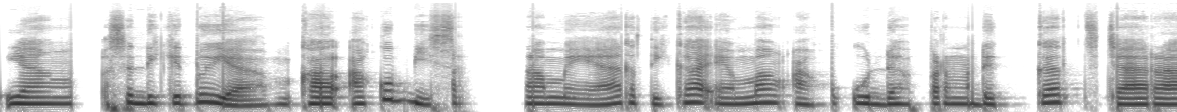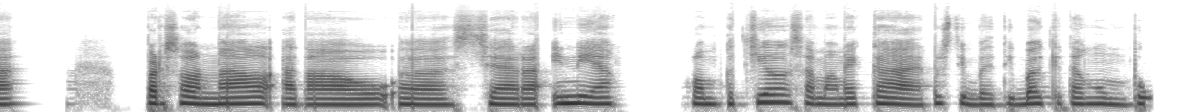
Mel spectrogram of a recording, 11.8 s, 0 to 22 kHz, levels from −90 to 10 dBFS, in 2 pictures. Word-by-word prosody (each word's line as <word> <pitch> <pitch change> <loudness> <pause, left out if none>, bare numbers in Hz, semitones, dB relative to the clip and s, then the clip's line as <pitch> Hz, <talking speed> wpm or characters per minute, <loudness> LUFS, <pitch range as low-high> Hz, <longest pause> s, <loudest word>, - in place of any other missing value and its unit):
yang 210 0 +3 0.3
sedikit, 225 -1 +2
dulu 260 -2 +6
ya, 160 -4 +3 0.2
ka 205 -1 +4
aku 290 +9 +2
bisa 235 0 -1 0.3
ramean 200 -1 0
ketika 235 +7 0
emang 215 +4 0
aku 185 -2 -5 0.2
udah 190 0 0
pernah 200 -2 -2
dekat 190 +6 -1
secara 190 0 +2 0.6
personal 205 -1 +3
atau, 180 -1 0
eee, 180 -1 +1
secara 185 0 -1
ini 220 -1 +4
ya - - +1 0.4
kelom 195 -1 -1
kecil 200 +6 0
sama 190 -3 -2
mereka 195 -2 +1
terus 220 +2 -7
tiba-tiba 185 0 -2
kita 210 -2 -4
ngumpul 195 0 -3
195 Hz, 150 wpm, -20 LUFS, 185-210 Hz, 0.6 s, dulu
